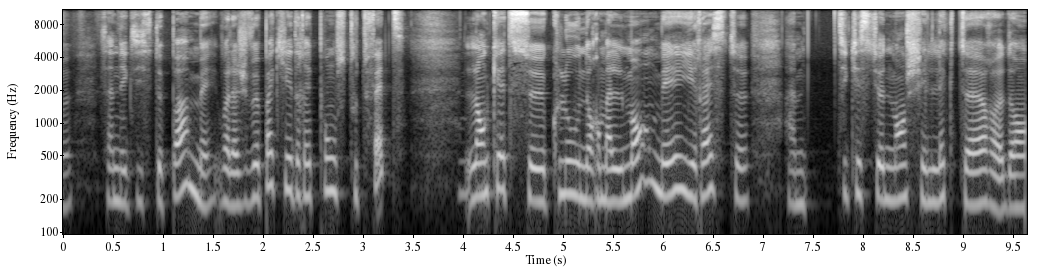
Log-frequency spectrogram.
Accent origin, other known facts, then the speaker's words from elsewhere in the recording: Mirecourt, Grand Est, France; parents sont partis travailler dans les Vosges, donc on s'est installé rapidement dans les Vosges. J'ai grandi à Mirecourt, capitale de la lutherie, voilà.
